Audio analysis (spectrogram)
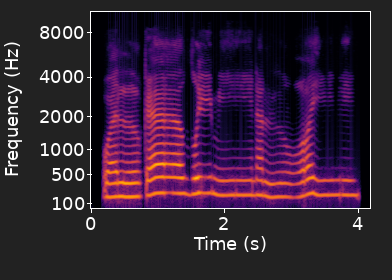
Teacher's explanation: Ketika sukun tetap tebal ya huruf dha itu.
